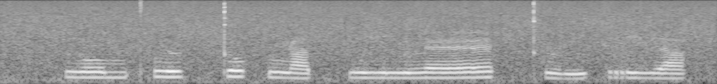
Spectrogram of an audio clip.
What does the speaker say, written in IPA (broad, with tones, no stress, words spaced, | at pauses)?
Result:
kwo˧mpʰlɯ˦˥k̚ to˥˩k̚ŋa˨˩t̚kwi˧n lɛː˦˥ | kʰɯ˩˦ŋkri˧a̯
